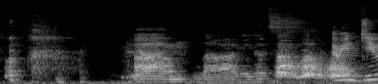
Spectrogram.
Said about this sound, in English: That's my dog, folks. Yeah, say hi to Sydney. She might be making more appearances as we go on. But she's a sweetie.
